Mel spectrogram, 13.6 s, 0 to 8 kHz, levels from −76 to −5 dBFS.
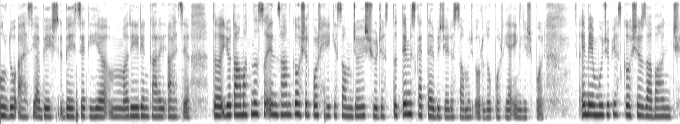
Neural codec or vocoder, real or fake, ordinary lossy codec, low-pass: none; real; none; 7.2 kHz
